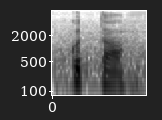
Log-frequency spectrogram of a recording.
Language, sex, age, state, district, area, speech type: Punjabi, male, 18-30, Punjab, Bathinda, rural, read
